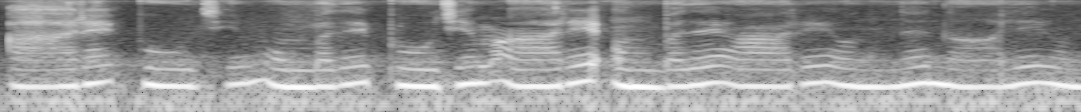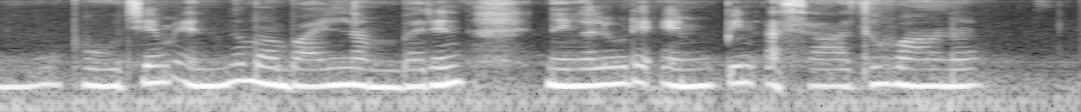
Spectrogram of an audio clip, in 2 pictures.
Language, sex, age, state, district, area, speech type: Malayalam, female, 18-30, Kerala, Palakkad, rural, read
